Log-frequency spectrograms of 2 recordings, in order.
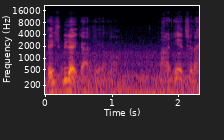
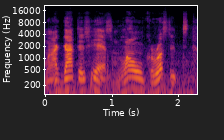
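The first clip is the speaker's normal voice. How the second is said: usual speaking voice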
